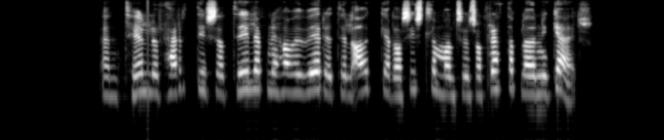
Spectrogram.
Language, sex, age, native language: Icelandic, female, 30-39, Icelandic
